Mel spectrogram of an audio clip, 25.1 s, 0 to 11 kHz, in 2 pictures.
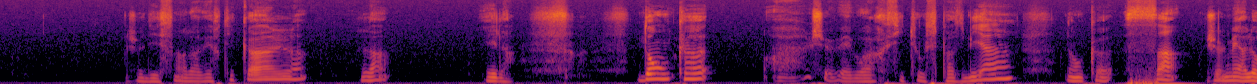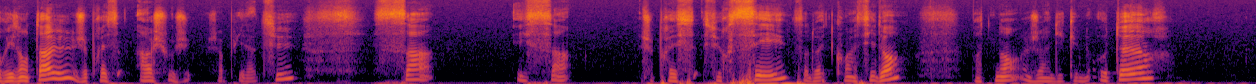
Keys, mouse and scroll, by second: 0.1 click, 3.2 click, 4.6 click, 5.4 right click, 5.9-6.8 scroll up 1, 6.8 right click, 7.7 scroll up 1, 8.1 right click, 9.0 right click, 10.0 right click, 10.6 right click, 12.0 click, 14.2 h, 16.5 click, 18.0 click, 19.9-20.6 typing, 21.7 scroll down 1, 23.3 click, 25.0 click.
